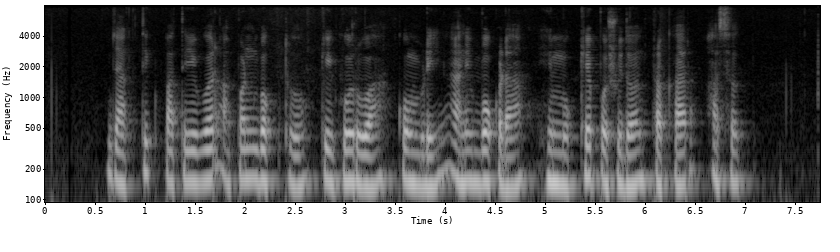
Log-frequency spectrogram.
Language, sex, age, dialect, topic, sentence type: Marathi, male, 25-30, Southern Konkan, agriculture, statement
